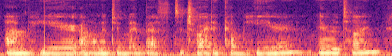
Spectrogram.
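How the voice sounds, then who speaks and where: On her livestream, the South Sudanese host who grew up in Kenya chats informally about hair, answering questions in a blend of English and Swahili with an East African accent. She speaks at normal speed in a lowish, gravelly, slightly mellow voice with a flat delivery, amid roomy echo and faint noise.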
